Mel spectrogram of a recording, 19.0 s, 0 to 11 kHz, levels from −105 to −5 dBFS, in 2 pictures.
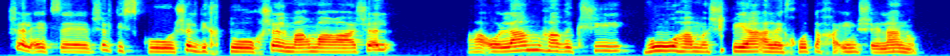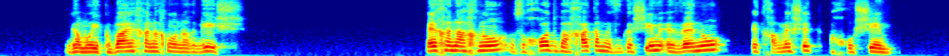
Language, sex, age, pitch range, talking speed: Hebrew, female, 50-69, 190-250 Hz, 100 wpm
